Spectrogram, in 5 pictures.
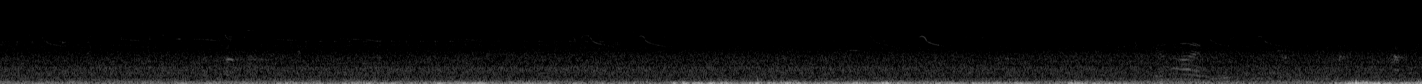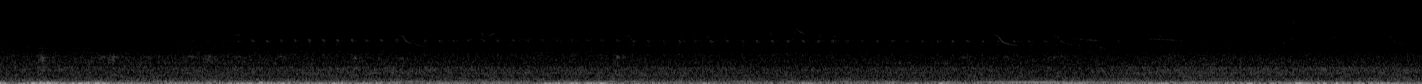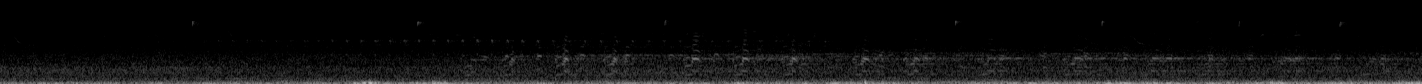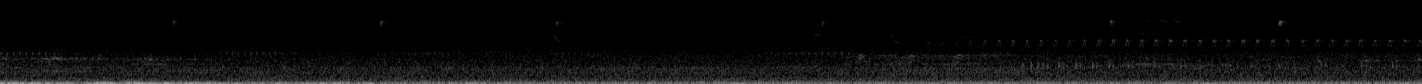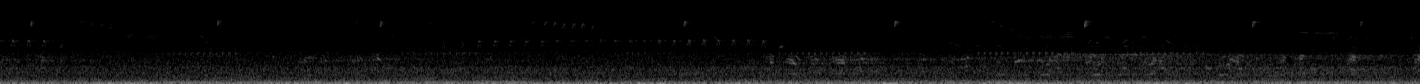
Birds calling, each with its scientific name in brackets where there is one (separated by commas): Tufted Titmouse (Baeolophus bicolor), Blue Jay (Cyanocitta cristata), Northern Cardinal (Cardinalis cardinalis), Black-capped Chickadee (Poecile atricapillus), Canada Goose (Branta canadensis), Northern Flicker (Colaptes auratus)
